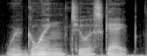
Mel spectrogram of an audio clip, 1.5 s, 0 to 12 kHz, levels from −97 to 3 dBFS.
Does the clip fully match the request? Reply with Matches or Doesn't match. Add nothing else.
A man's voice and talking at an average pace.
Matches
